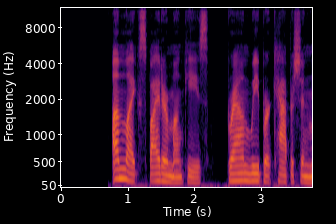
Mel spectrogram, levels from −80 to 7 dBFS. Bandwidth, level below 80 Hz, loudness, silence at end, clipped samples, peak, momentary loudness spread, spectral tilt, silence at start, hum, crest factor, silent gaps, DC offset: 12 kHz; -54 dBFS; -25 LUFS; 0 s; under 0.1%; -6 dBFS; 8 LU; -4.5 dB/octave; 0.75 s; none; 20 dB; none; under 0.1%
